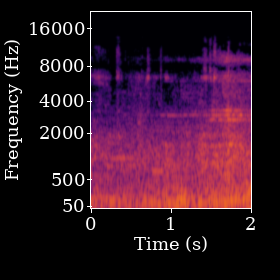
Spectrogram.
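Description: Low, steady rumble of street traffic, growing slightly louder near the end.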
